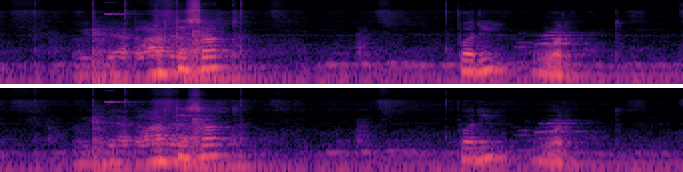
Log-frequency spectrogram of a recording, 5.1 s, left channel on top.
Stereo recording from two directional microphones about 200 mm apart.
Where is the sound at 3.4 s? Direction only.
35° left (ahead or behind).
